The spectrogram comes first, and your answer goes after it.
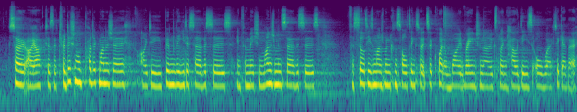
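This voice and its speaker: A woman's fairly high, monotone voice with flat intonation at a very fast pace, amid noticeable background noise. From France and Austria. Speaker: project manager and BIM consultant. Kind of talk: conference presentation. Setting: expo stand with audience, microphone. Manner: hesitant, many fillers.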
